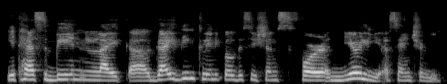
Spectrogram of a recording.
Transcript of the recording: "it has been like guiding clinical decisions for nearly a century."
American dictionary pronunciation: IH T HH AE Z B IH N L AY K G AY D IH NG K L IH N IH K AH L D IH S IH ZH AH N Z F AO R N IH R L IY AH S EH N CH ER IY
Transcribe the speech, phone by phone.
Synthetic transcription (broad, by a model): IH T HH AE S B IH N L AY K G AY D IH NG K L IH N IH K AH L D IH S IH SH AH N S F AO R N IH R L IY AH S EH N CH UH IY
